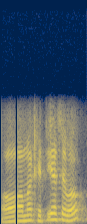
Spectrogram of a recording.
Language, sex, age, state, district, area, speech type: Assamese, male, 30-45, Assam, Golaghat, urban, conversation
